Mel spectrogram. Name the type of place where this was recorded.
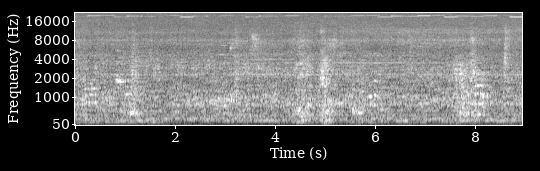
cafe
